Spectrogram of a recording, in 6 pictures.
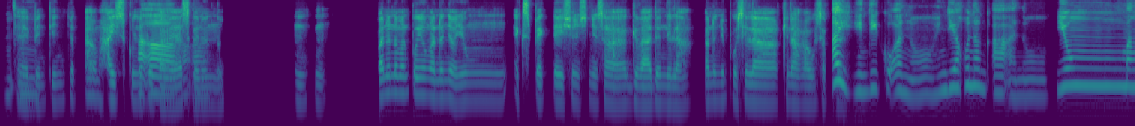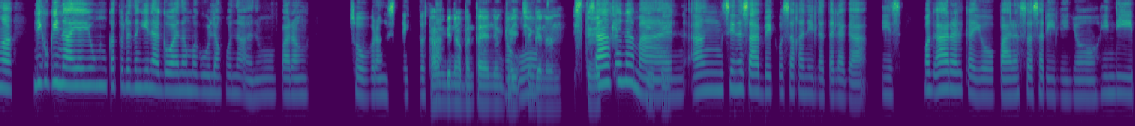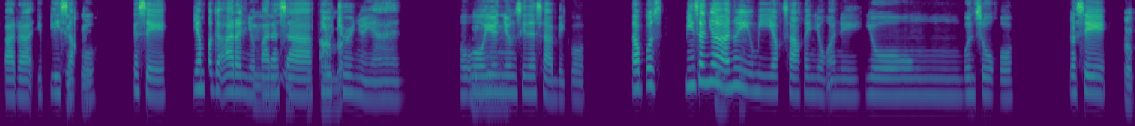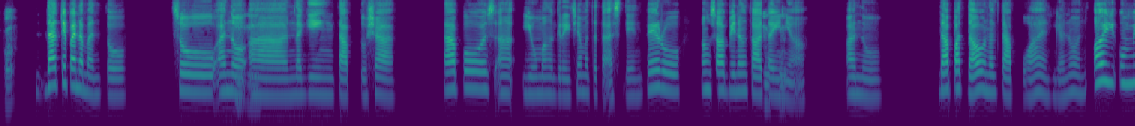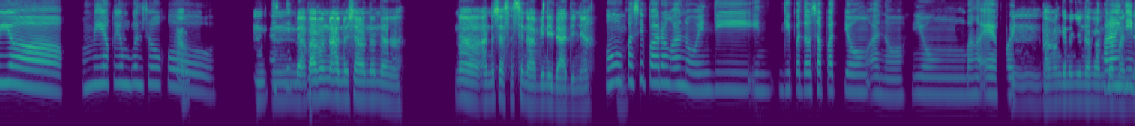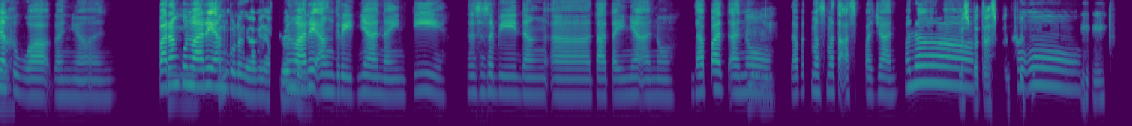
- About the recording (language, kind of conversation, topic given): Filipino, podcast, Ano ang papel ng pamilya sa paghubog ng isang estudyante, para sa iyo?
- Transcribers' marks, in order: other background noise; tapping; laughing while speaking: "dun"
